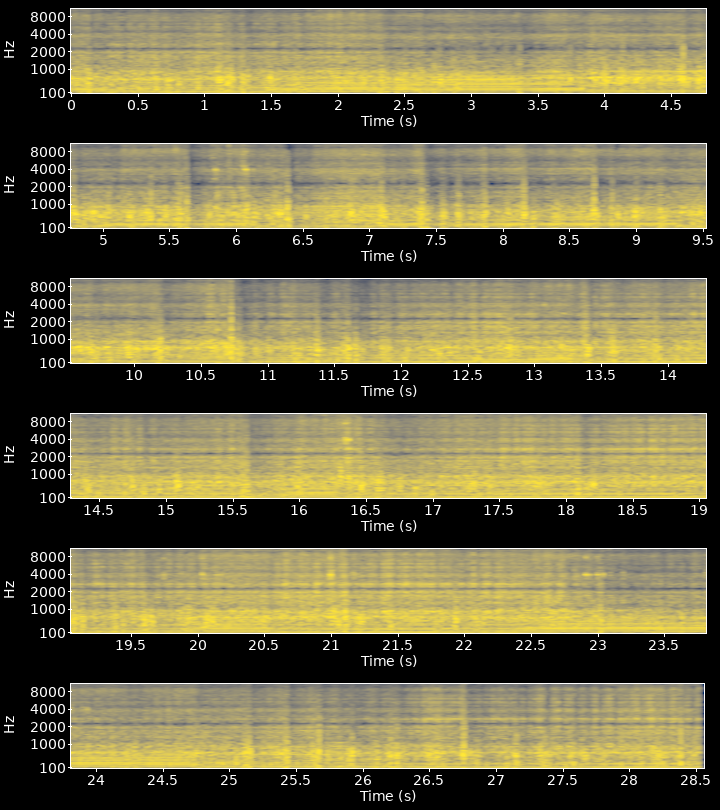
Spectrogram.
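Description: Motorcycle engine running under way, heard from on board with wind rush over the microphone. The engine pitch climbs as it accelerates about four seconds in and again near the end.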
